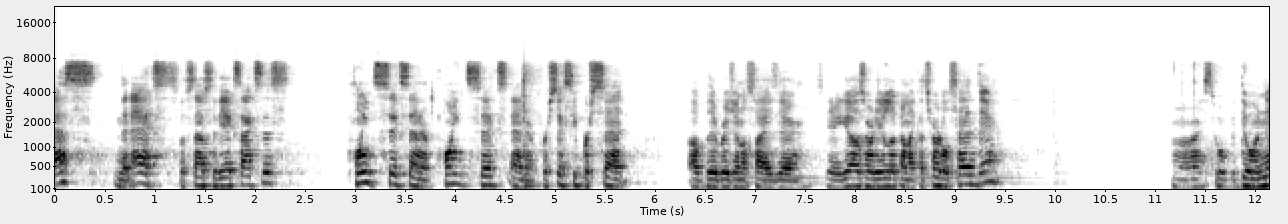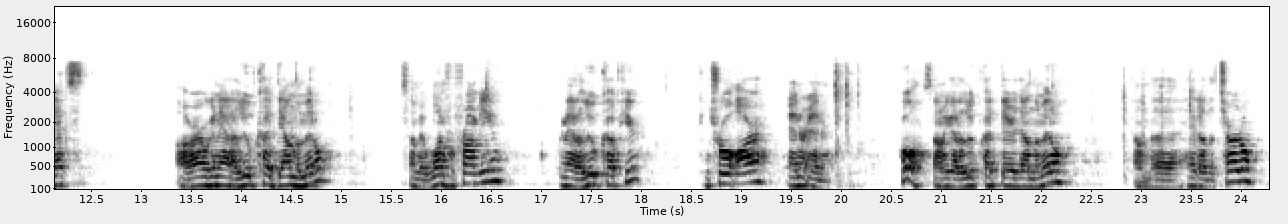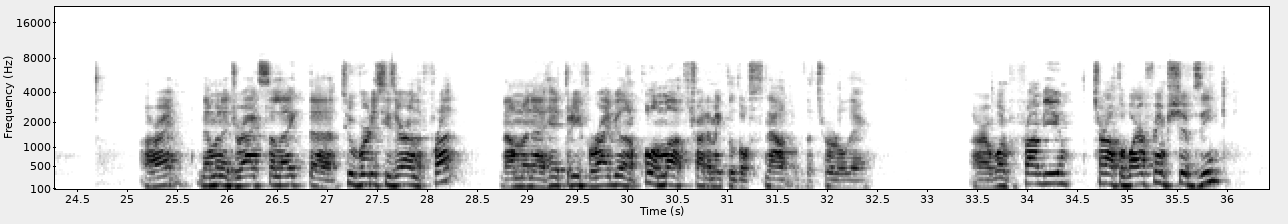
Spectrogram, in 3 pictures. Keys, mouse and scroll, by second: 0.0 s, 5.9 middle click, 16.3 KP_1, 18.4 ctrl+r, 20.5 middle click, 33.5 KP_1.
